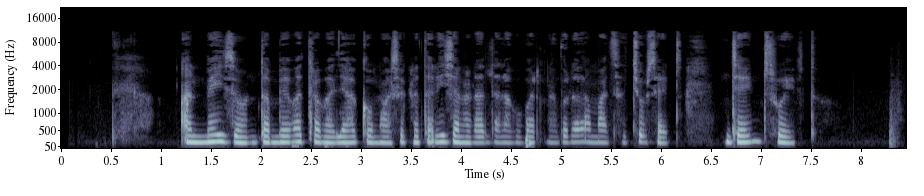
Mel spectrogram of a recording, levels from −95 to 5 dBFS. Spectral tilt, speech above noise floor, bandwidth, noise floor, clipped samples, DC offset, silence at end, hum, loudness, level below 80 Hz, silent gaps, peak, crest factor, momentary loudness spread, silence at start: -6 dB/octave; 47 dB; 11.5 kHz; -75 dBFS; under 0.1%; under 0.1%; 0.1 s; none; -28 LUFS; -60 dBFS; none; -8 dBFS; 20 dB; 21 LU; 0.5 s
